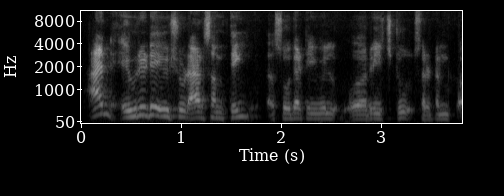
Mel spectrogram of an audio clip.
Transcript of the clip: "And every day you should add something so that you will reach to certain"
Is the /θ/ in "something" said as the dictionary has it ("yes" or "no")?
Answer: no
